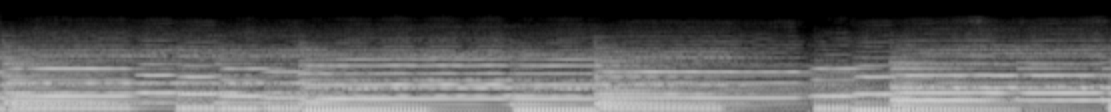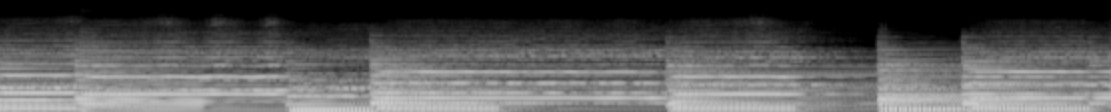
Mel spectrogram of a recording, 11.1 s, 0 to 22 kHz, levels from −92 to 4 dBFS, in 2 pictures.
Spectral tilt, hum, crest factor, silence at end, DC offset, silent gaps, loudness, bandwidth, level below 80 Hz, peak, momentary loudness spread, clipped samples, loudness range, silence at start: -9 dB/octave; none; 14 dB; 0 s; under 0.1%; none; -18 LUFS; 7.2 kHz; -28 dBFS; -2 dBFS; 6 LU; under 0.1%; 2 LU; 0 s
